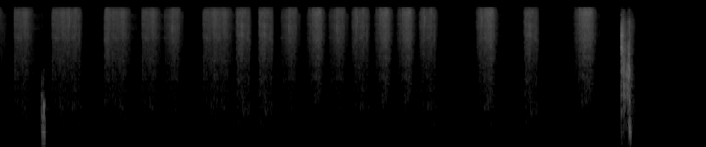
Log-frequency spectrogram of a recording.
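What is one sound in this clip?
Footsteps pad quickly over grass.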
